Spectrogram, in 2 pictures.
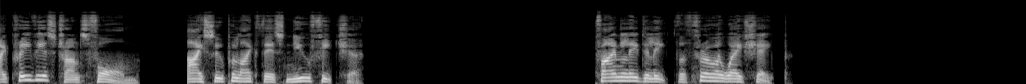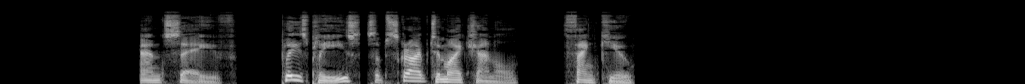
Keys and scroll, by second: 1.9 ctrl+alt+d.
